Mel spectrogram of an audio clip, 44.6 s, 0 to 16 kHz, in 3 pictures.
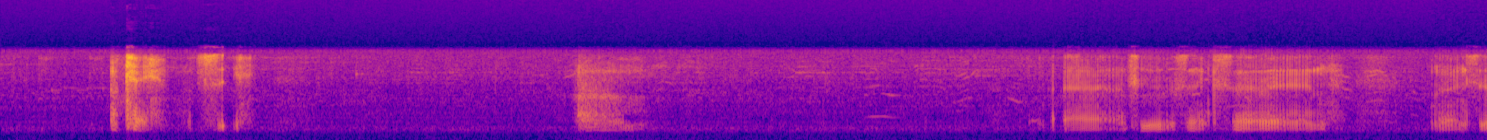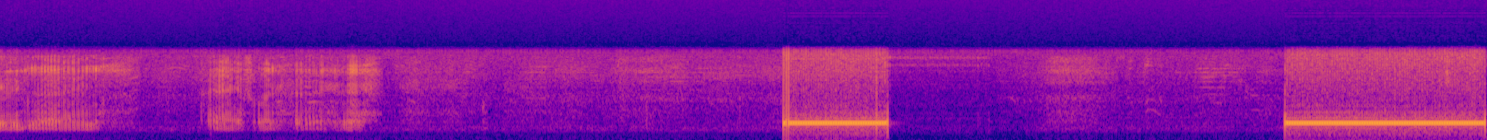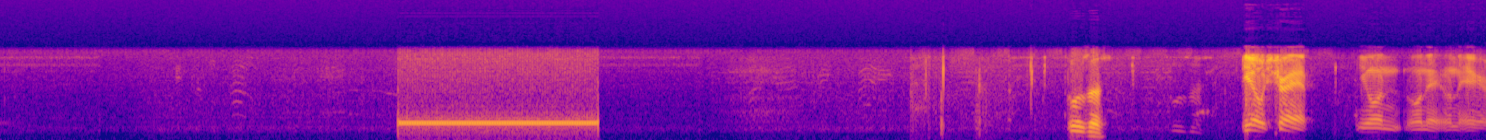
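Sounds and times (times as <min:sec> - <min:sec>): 
telephone ringback tones on an outgoing call: 0:22.7 - 0:23.8, 0:27.7 - 0:29.8, 0:33.7 - 0:35.8
speech: 0:40.5 - 0:40.8, 0:42.4 - 0:42.8, 0:43.4 - 0:44.6.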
